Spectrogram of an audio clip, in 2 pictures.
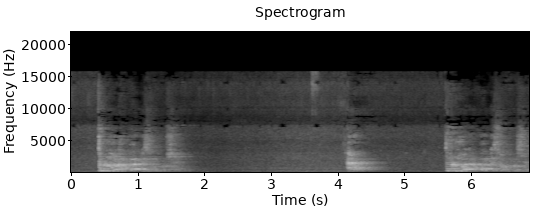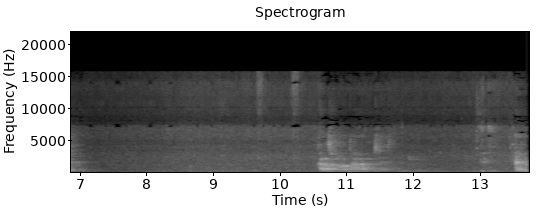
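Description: A man preaches loudly and with emphasis through a microphone, in bursts, with echoing pauses.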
